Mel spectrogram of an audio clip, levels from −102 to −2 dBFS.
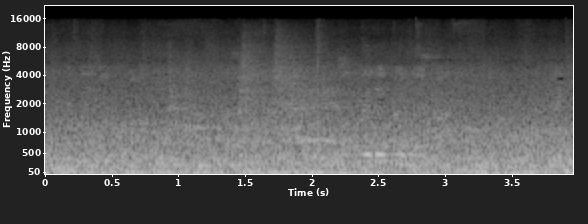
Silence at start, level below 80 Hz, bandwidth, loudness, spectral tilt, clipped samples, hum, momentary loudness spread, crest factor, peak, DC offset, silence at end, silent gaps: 0 s; -36 dBFS; 15.5 kHz; -32 LUFS; -6.5 dB/octave; under 0.1%; none; 2 LU; 12 dB; -18 dBFS; under 0.1%; 0 s; none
